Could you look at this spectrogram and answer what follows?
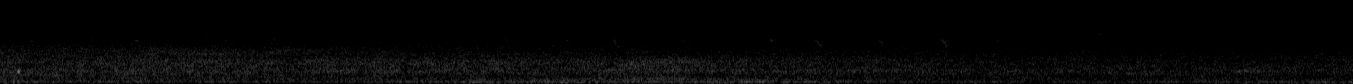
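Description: Faint outdoor ambience with small birds chirping, short high falling notes scattered through it, and a single click at the very start.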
